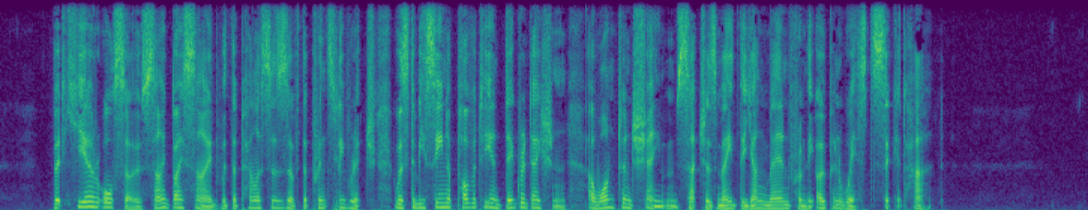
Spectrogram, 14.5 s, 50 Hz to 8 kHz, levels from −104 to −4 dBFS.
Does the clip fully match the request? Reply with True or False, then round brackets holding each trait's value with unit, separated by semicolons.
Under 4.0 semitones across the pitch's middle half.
False (4.6 semitones)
